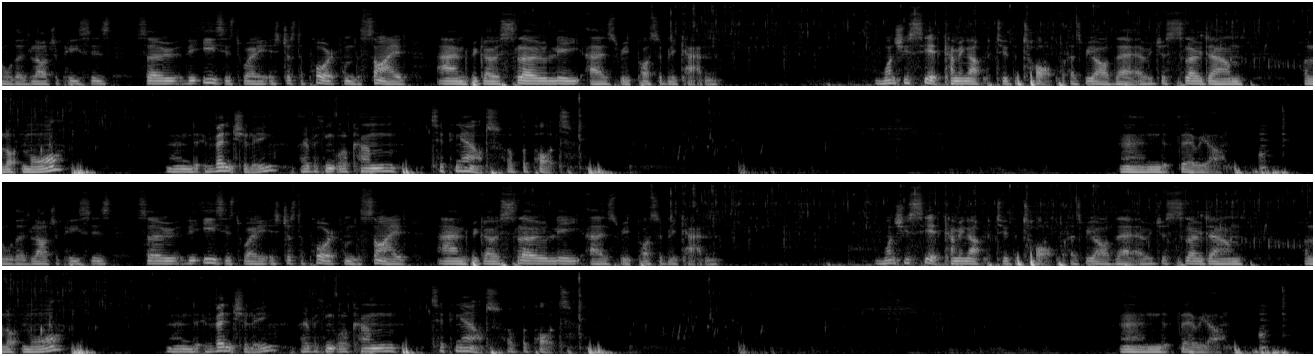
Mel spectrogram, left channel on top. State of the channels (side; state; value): both; normal; correlation 0.78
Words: all those larger pieces. So the easiest way is just to pour it from the side, and we go as slowly as we possibly can. Once you see it coming up to the top, as we are there, we just slow down a lot more, and eventually everything will come tipping out of the pot. And there we are.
